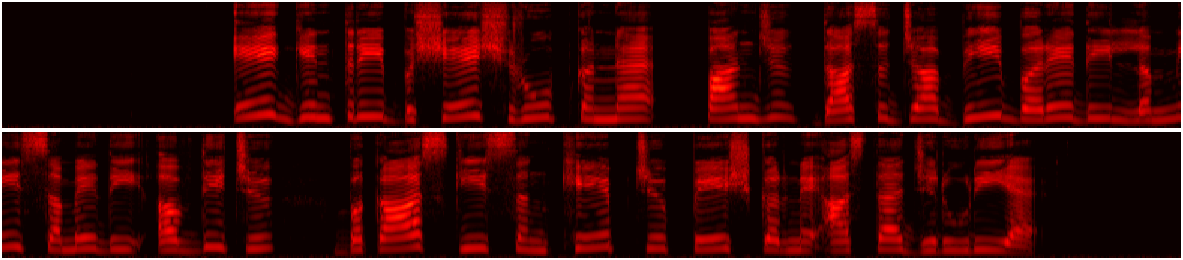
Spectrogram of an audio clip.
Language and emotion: Dogri, neutral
